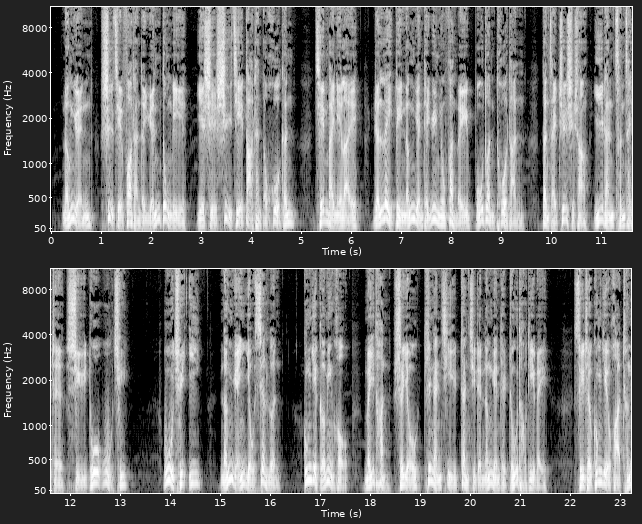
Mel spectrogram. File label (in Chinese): 男 产品介绍 智慧能源宣传介绍; 庄合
